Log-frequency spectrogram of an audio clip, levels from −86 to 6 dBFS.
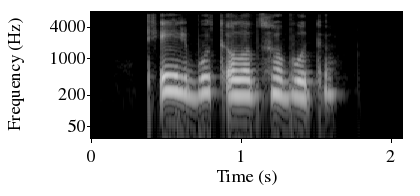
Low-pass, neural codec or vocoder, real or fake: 7.2 kHz; codec, 16 kHz, 2 kbps, FunCodec, trained on LibriTTS, 25 frames a second; fake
